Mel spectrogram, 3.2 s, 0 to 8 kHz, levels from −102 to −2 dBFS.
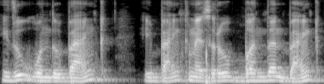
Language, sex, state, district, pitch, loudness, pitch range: Kannada, male, Karnataka, Bangalore, 135 Hz, -16 LUFS, 125-150 Hz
